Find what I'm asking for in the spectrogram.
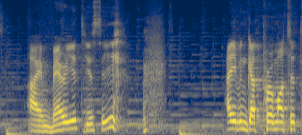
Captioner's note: chuckling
